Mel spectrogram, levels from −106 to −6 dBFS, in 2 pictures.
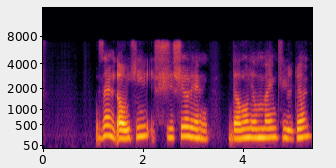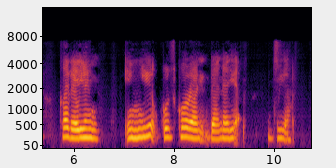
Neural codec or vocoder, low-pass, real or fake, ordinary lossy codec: codec, 16 kHz, 1 kbps, FreqCodec, larger model; 7.2 kHz; fake; none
